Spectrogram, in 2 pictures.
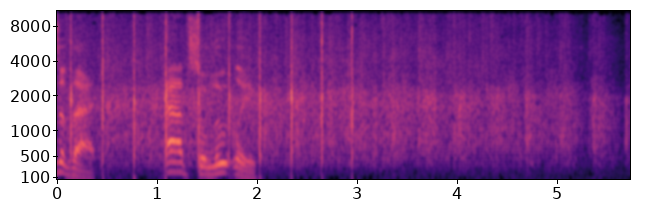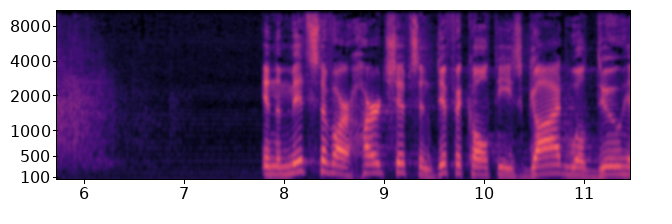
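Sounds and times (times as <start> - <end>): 
speech: 0.0 - 0.5, 1.1 - 2.2, 7.8 - 11.4
audience clapping hands: 0.0 - 6.4.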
